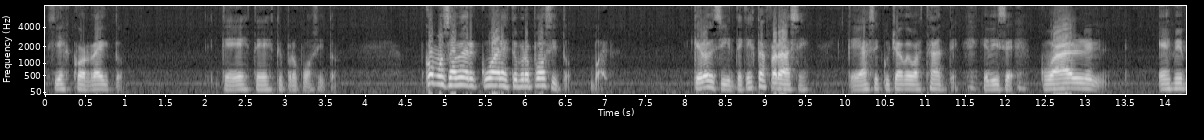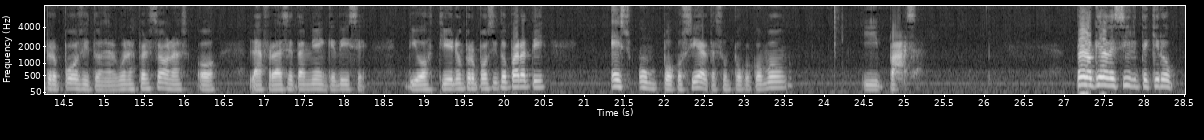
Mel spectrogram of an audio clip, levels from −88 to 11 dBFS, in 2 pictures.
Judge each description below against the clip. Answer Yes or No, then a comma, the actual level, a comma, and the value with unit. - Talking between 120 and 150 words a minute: Yes, slow, 125 wpm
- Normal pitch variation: Yes, average, 4.8 semitones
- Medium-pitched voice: No, low, 125 Hz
